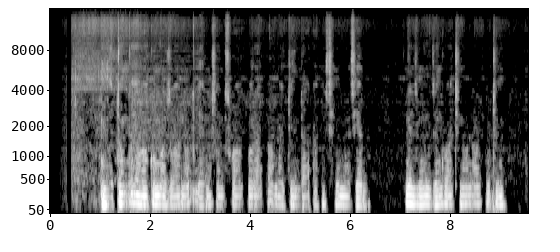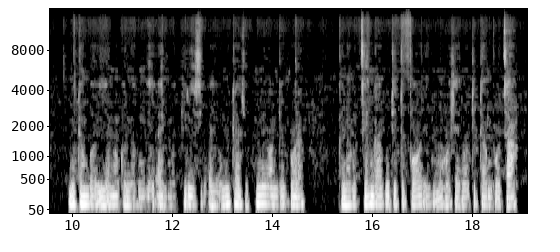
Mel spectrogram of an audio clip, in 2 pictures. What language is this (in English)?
Ndau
